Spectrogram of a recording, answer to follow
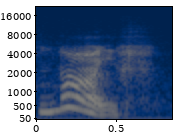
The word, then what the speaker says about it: knife: I can't cut anything with this knife. K, silent letter, you know.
